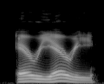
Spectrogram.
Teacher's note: I think the emphasis is on the third syllable.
